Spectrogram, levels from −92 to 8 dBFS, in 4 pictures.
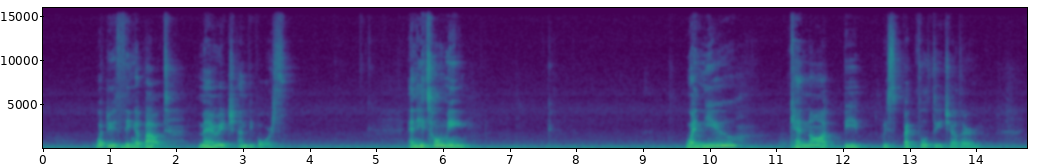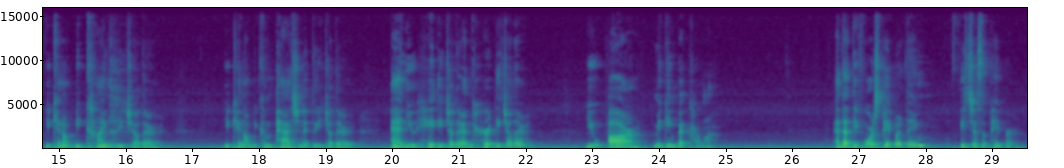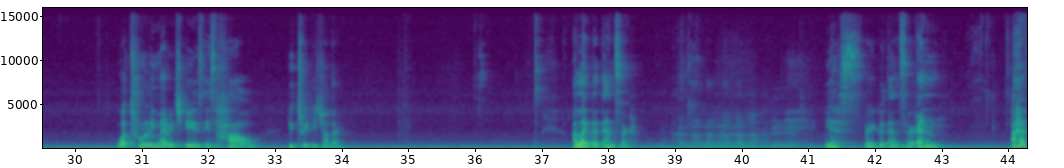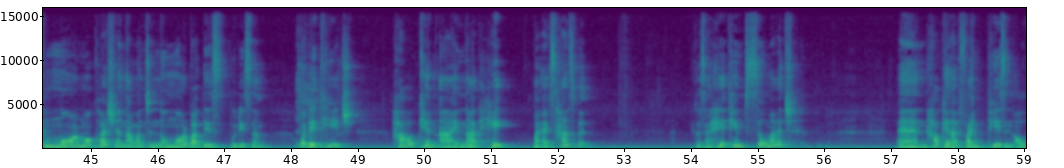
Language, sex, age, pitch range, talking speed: English, female, 30-49, 180-240 Hz, 115 wpm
